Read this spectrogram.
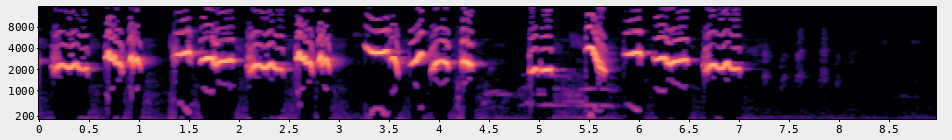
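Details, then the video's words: Oriental magpie-robin, a kept bird used to tutor others, singing in the ngeplong style: about seven seconds of brisk whistled notes, slurred up and down, in short clustered phrases, then quiet. "KICAU MASTERAN KACER CALON JUARA!!!"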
